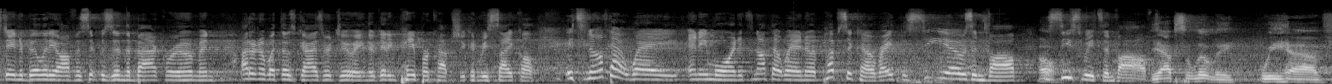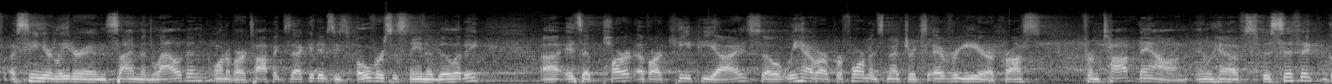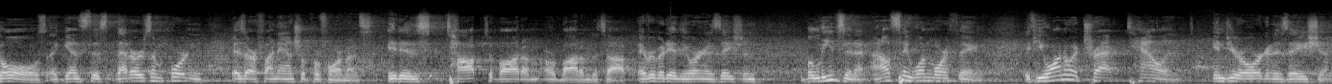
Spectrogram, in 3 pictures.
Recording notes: Featuring a panel from the Bloomberg Power Players Summit on tackling sustainability through sports.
